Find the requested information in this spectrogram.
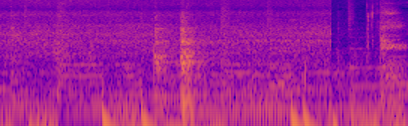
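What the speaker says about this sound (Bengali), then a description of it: "তারপর এখানে চিকেন কষাচ্ছিলাম" Chicken is sautéed in a pan for a special family lunch, a steady sizzle broken by repeated scraping strokes of a spatula and faint clinks of cookware, close and moderately loud.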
